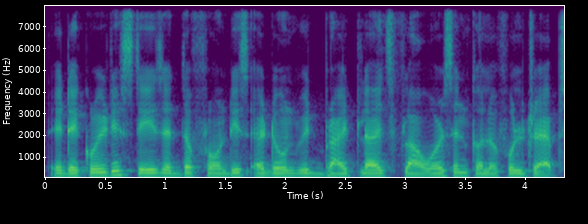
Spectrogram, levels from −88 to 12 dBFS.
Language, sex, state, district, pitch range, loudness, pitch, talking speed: English, male, Assam, Sonitpur, 125-140 Hz, -17 LUFS, 130 Hz, 205 wpm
